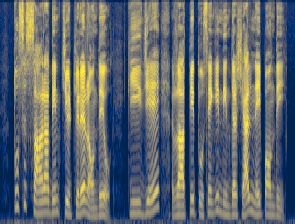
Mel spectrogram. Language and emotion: Dogri, angry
